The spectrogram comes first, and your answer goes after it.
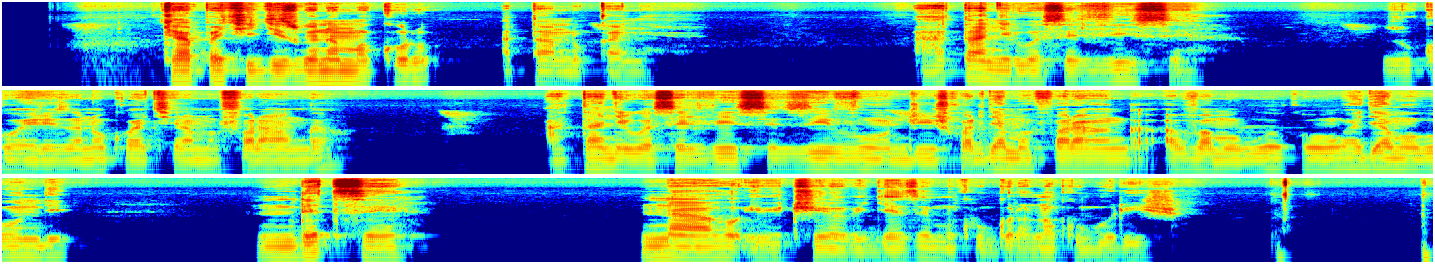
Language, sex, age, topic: Kinyarwanda, male, 18-24, finance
